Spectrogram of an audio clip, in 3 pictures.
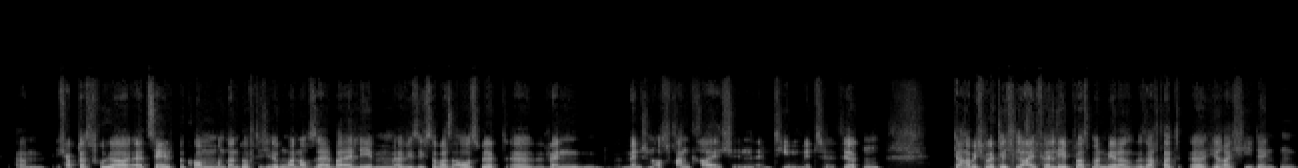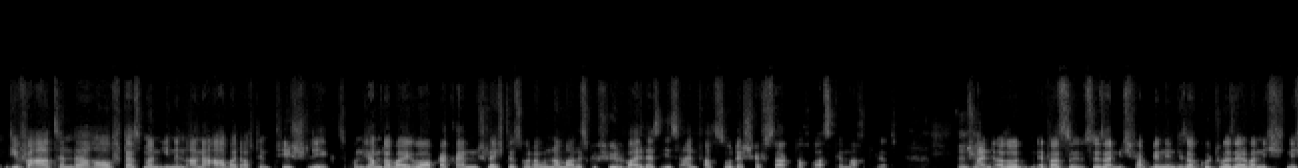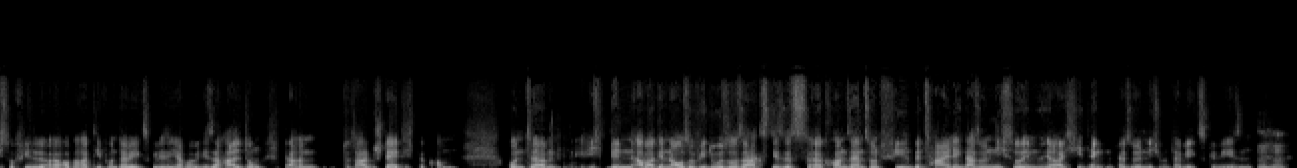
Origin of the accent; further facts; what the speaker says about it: Germany; ich als Deutscher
